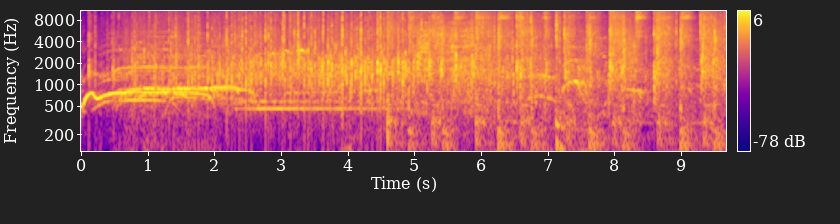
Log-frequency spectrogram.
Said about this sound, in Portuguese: a cantora foi recebida com calorosos aplausos que se repetiram durante todo o concerto.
